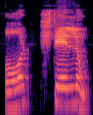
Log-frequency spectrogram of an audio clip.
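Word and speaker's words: Vorstellung: अच्छा, अब हम पढ़ेंगे फोस्टेलो, एस टी जहां भी आएगा श की आवाज निकालेगा, फोस्टेलुम यानी इंट्रोडक्शन हम पढ़ेंगे, ठीक है, स्टील फोस्टेलुम इंट्रोडक्शन, ठीक है जी।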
